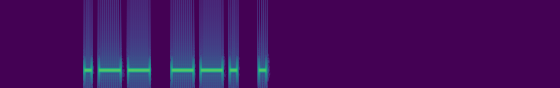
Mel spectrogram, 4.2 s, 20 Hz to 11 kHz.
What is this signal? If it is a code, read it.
Morse code, heard as a keyed tone, about 22 wpm, 700 Hz. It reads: WGE
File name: practice / 22wpm / Three Letter-Number Combinations - 22wpm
